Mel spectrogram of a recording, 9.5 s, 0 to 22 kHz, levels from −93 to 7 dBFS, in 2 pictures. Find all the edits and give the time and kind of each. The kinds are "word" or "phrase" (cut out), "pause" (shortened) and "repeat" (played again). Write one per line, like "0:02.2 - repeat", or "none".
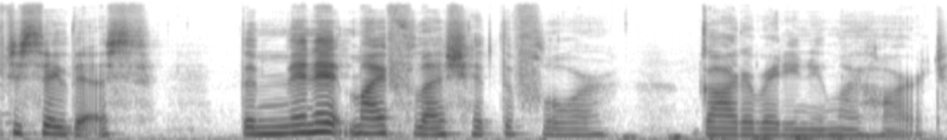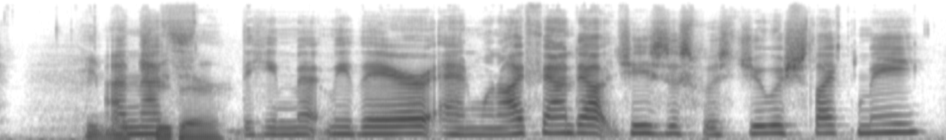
none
